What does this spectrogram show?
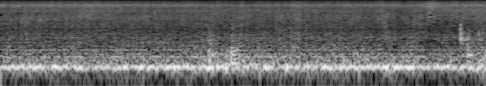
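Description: Diced ham, onion, peas and carrots sizzling steadily in hot bacon fat in a large metal pot, with a metal spatula scraping through them near the end. A steady low hum runs underneath.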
